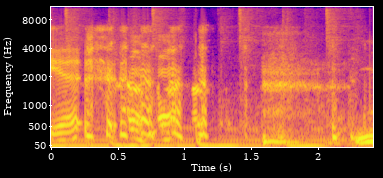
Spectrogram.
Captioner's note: laughs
